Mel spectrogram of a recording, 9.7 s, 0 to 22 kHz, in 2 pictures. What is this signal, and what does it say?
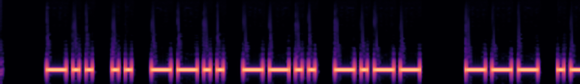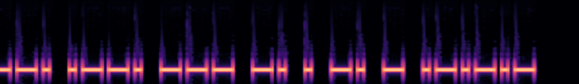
Morse code, heard as a keyed tone, about 22 wpm, 700 Hz. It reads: DIZZY OPPONENT.
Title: Pangram Challenge v2 - 22wpm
